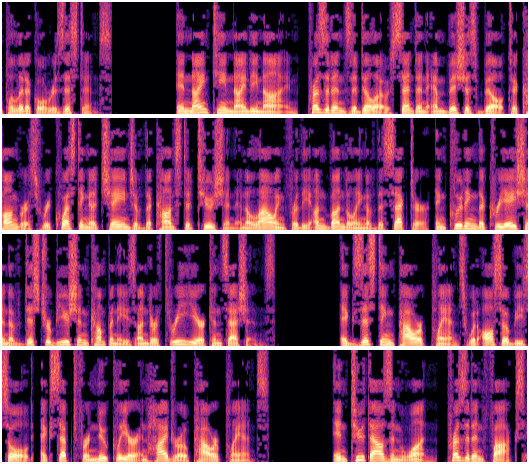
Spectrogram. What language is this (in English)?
English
